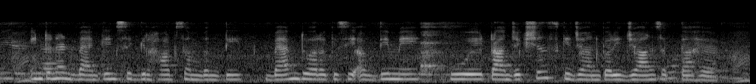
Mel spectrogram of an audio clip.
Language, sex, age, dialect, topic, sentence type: Hindi, female, 18-24, Marwari Dhudhari, banking, statement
